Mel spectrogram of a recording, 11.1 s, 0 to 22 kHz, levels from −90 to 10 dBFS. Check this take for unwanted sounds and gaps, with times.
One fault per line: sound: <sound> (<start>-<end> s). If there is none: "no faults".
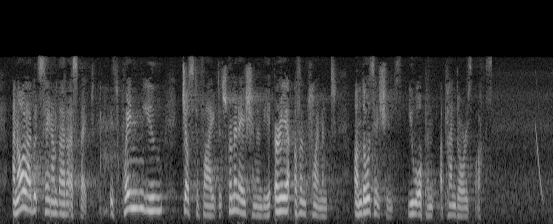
sound: chirp (10.7-10.9 s)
